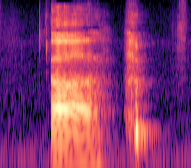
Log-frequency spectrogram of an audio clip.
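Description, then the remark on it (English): A loud, close-up burp rumbles for about half a second, deep and croaky, followed shortly by a brief, softer breathy sound. No one speaks. “Only reason I'm in a good mood is because I'm burping and shit.”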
